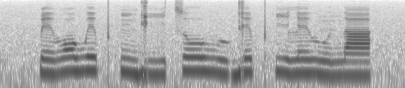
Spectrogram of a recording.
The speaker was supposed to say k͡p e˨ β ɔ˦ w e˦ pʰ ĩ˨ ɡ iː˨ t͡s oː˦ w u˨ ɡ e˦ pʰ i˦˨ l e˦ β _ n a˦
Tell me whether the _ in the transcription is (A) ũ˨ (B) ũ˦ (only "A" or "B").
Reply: A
